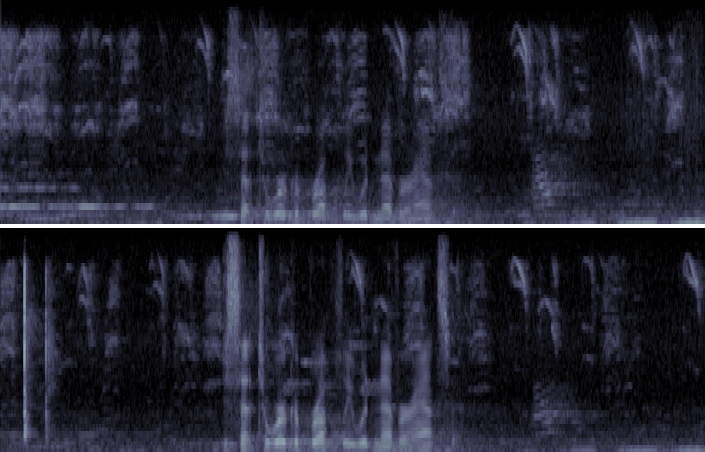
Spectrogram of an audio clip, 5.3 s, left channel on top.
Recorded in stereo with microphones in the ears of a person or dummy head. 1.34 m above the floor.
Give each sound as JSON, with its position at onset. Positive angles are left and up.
{"t": 1.7, "sound": "a man speaking", "side_deg": -50, "distance_m": 0.9}
{"t": 4.0, "sound": "a child speaking", "side_deg": 65, "distance_m": 2.5}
